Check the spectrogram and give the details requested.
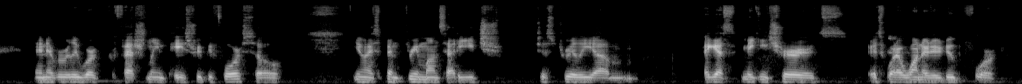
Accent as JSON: {"language": "English", "region": "Oaxaca", "country": "Mexico", "said": "I'm from Oaxaca, and I've wanted to be a chef for a very long time now."}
